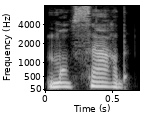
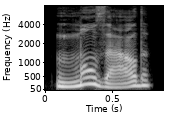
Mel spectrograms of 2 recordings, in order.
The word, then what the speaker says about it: mansarde: sur le fait que je m'obstine à prononcer Mansard manzard dans le podcast mais bon entre un Z et un S bonjour ellisabeth bonjour iris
